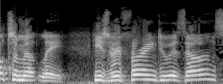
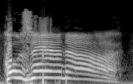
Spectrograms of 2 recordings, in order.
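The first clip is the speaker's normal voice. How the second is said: a slow, much higher acclaiming cry; crowd's cry; 8 semitones higher, slower than usual. Acted. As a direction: call it out like the jubilant crowd. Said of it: "and cried out".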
